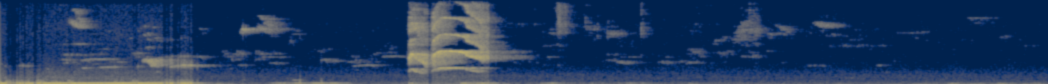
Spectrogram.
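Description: Small bird chirping: one loud cluster of quick, curved high chirps about three seconds in, with faint scattered chirps around it. A low rumble fills the first second and a half.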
